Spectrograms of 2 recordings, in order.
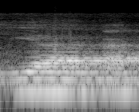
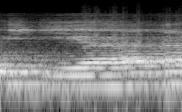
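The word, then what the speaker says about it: إِيَّاكَ: Nah seperti iyyaka dibacanya dengan tahfif ya-nya. Tahfif itu ringan, berarti nggak pakai tasdid. Iyyaka na'budu wa iyyaka nasta'in. Dengan tahfif nggak pakai tasdid ya, berarti kurang tasdidnya, tidak sah sekali.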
